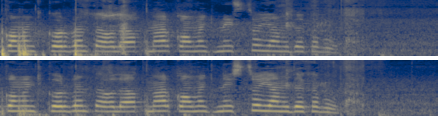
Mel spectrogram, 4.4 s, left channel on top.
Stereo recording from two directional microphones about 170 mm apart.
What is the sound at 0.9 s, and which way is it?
Speech, 20° right (ahead or behind).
